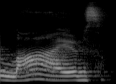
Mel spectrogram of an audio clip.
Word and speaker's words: lives: So lives, this is the irregular plural noun of life. And notice that pronunciation, lives, their lives were long. But of course, she lives in Canada. Lives is the third person singular of the verb to live. So notice those pronunciation differences.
